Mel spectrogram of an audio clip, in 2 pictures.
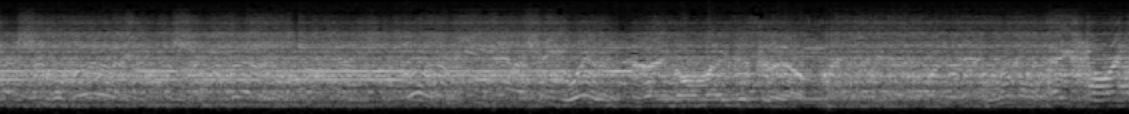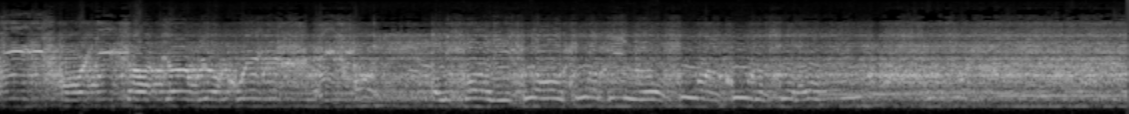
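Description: Static hisses steadily from a radio receiver.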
